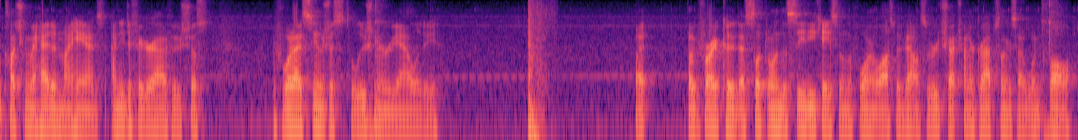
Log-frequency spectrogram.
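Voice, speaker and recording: A man's voice: lowish voice, fairly bright tone, a little hiss or hum. Swearing man reading a game aloud. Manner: reads narration then reacts with swearing and laughter. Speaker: streamer. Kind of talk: live game playthrough, reading story text aloud.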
